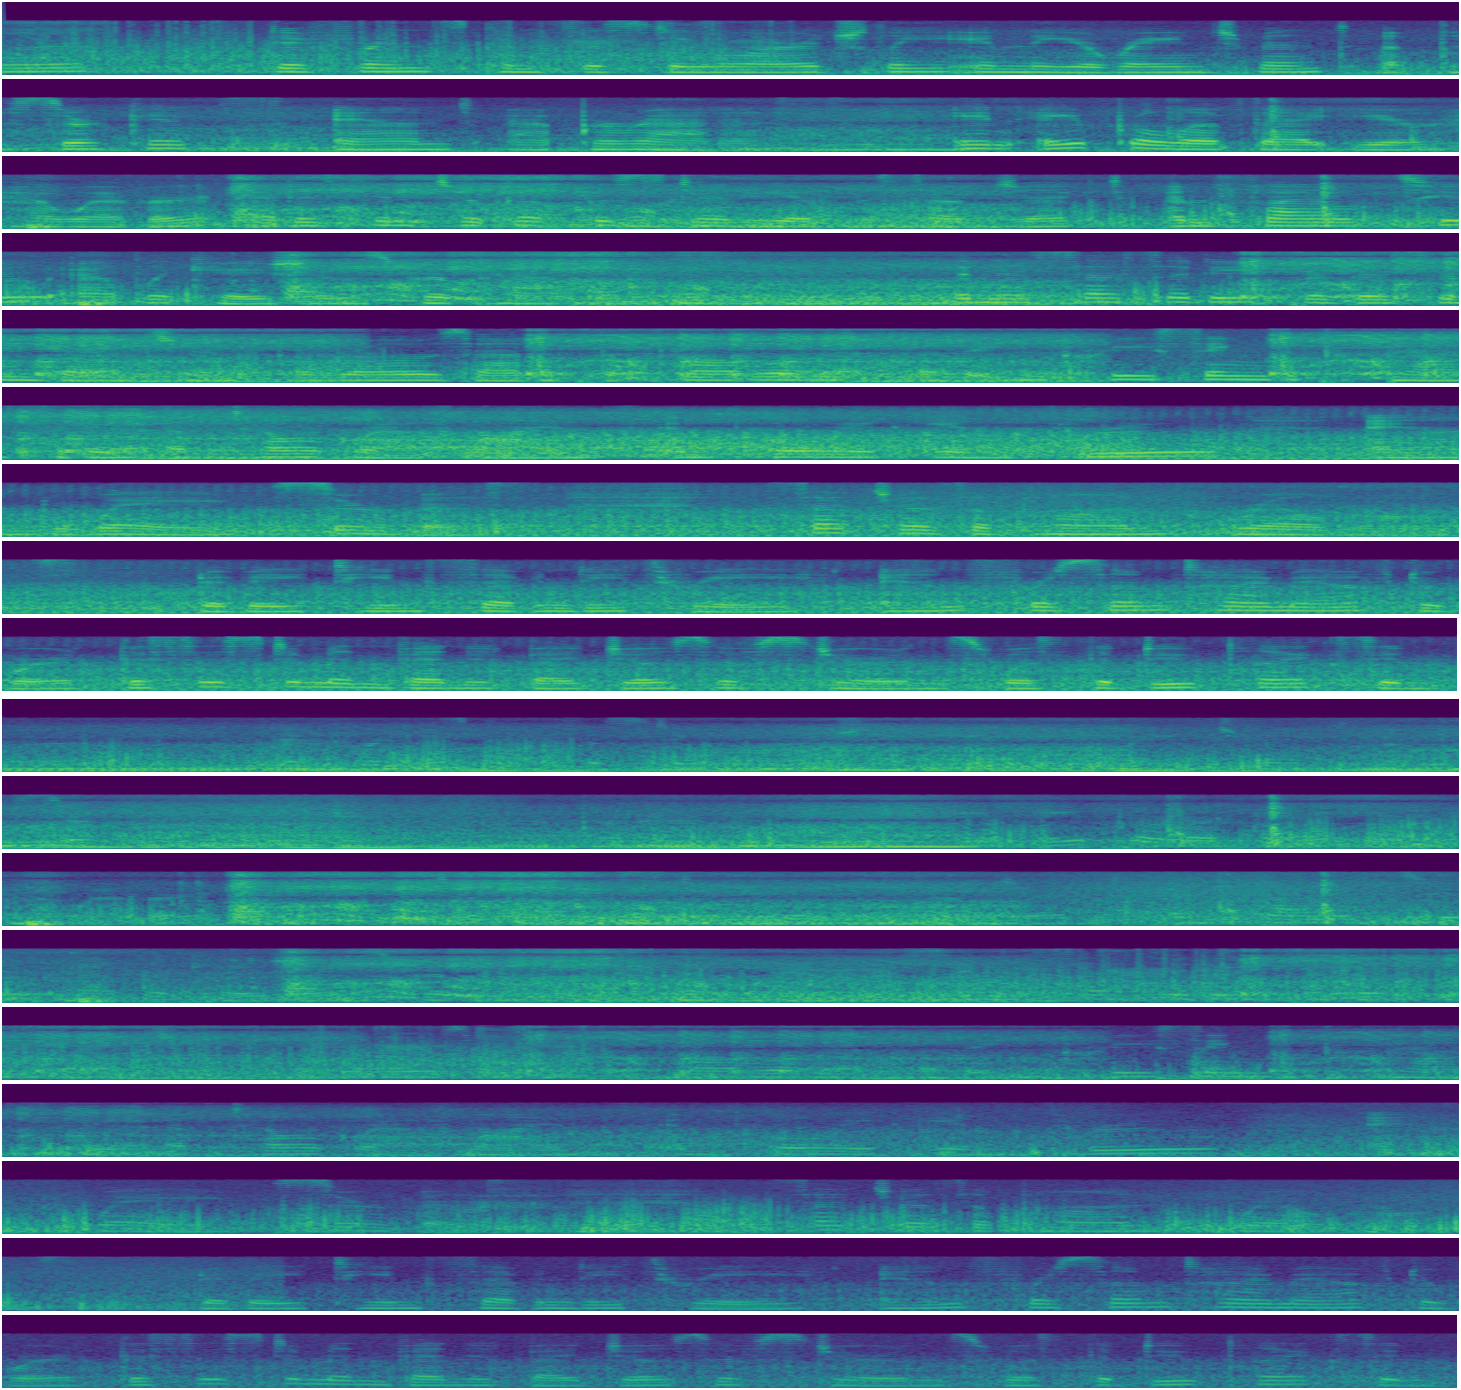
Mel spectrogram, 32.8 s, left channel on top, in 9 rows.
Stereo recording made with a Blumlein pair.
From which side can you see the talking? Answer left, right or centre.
left.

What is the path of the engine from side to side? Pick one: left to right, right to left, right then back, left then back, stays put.
right to left.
